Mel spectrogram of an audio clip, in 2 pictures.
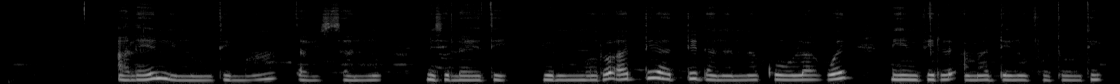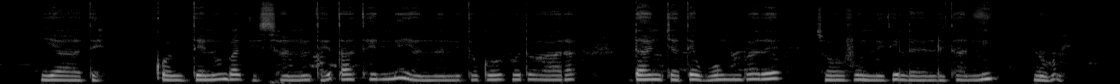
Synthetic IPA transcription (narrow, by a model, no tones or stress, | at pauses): ʔɐle̞ːnːɪnuːt̪ɪmaːt̪ʼɐwɪsːɐnːɔ | mɪsɪlɐt̪ɪ | jʊlʊmːɔɾɔɐd̪ːɪɐd̪ːɪd̪ɐnɐnːɐkuːlɐwɔjdiːmfɪlːɛʔɐmɐd̪ːɛnɔfɔt̪oːt̪ɪ | jaːt̪ɛ | kʼɔlt̪ɛnɔbɐdɪsːɐnːɔt̪ɛt̪ʼɐt̪ʰɛnːɛjɐnːɐnːɪt̪ɔɡofɔt̪ɔhaːɾɐ | d̪ɐnt͡ʃːɐt̪ɛwɔmbɐɾɛ | soːfʊnːɪt̪ɪleːlːɪt̪ɐnːɪ | noːʔɛ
